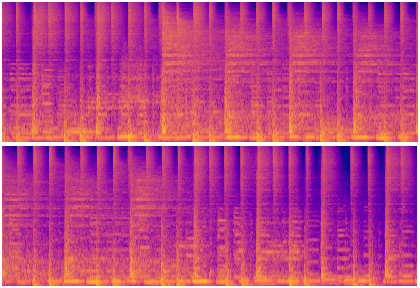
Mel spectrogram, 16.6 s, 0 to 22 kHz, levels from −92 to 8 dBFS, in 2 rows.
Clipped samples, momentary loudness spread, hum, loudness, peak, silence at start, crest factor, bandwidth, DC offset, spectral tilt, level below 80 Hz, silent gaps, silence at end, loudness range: under 0.1%; 7 LU; none; -16 LUFS; 0 dBFS; 0 s; 16 dB; over 20 kHz; under 0.1%; -4.5 dB/octave; -28 dBFS; none; 0 s; 4 LU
